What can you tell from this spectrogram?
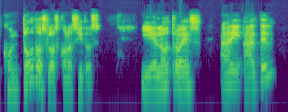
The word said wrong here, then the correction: Ari Aster: espero haberlo pronunciado bien, no, perdón, Ari Aster, espero haberlo pronunciado bien porque aparte es sueco, que hizo la película de Hereditary, ¿no?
